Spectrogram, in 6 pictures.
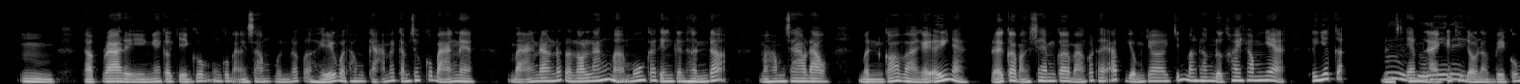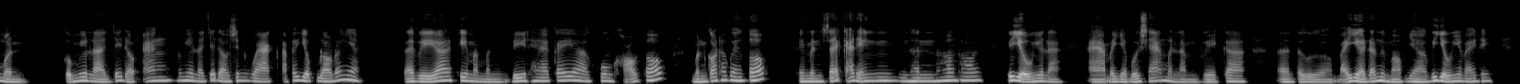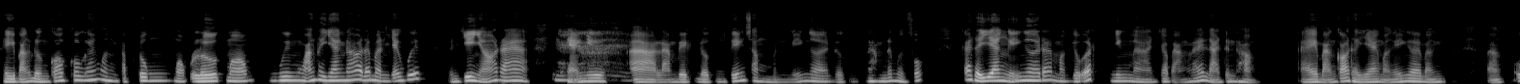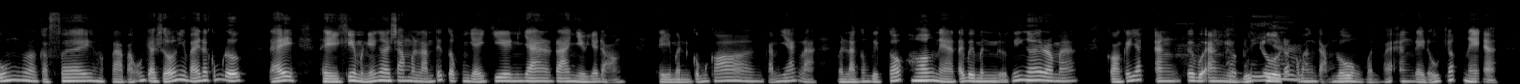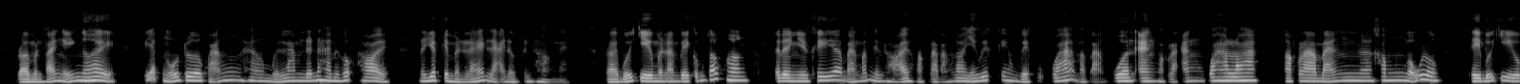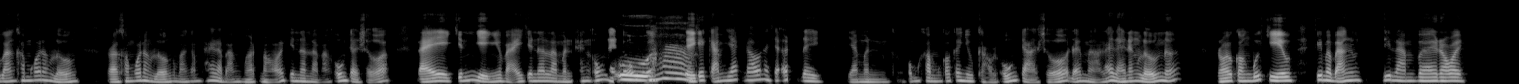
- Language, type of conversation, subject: Vietnamese, advice, Vì sao tôi hay trằn trọc sau khi uống cà phê hoặc rượu vào buổi tối?
- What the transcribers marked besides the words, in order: tapping; other background noise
